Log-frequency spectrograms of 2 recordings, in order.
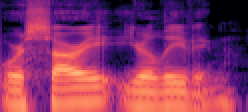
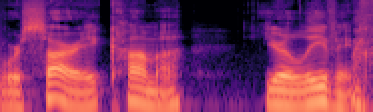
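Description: First: It flows straight through without a break. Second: There is a break after 'sorry'. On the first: The listeners regret that the person is going. "That's a great sentence" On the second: The listeners are glad that the person is going.

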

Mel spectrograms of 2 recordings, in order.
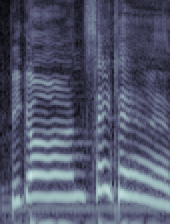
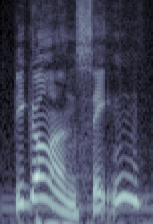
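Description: First: Satan is said with strong emphasis. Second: Satan is said without special emphasis.

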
